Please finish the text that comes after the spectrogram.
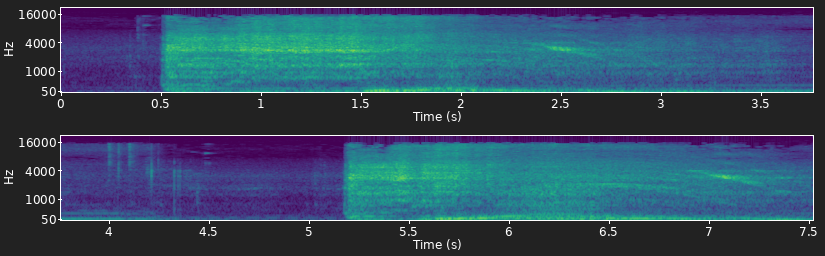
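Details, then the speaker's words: Supercharged Fox-body Mustang, first start: two rough start attempts that stumble and lope with popping out the intake, wants to die; timing first suspected, then a cold, non-firing cylinder from a dislodged injector found. "Then if I keep it running, it wants to die. You can hear it popping. Kind of popping out the intake, so I think it's timing."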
